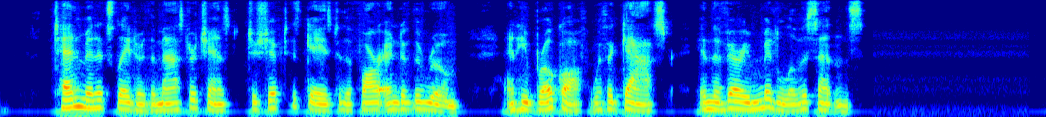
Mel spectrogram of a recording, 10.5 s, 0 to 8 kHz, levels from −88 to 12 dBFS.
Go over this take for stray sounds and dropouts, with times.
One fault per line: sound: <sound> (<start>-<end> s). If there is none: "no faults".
no faults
